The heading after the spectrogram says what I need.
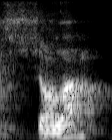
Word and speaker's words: Shola: Shola, I know I mispronounced that, so could you please pronounce it properly first? Thank you. It's Shola Yep.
